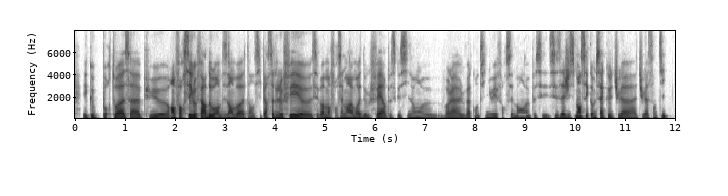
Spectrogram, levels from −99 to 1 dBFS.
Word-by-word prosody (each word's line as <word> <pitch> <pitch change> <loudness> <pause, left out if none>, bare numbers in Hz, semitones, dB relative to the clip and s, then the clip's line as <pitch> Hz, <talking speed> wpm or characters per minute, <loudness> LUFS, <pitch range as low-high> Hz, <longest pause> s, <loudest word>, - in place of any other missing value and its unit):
et - - -4
que, 175 - +1
pour 165 +1 -6
toi, 185 -1 +4
ça 165 -2 0
a 160 - 0
pu, 180 +4 -2
heu, 155 -2 +1
renforcer 175 +4 +5
le 175 -3 +6
fardeau 180 +3 +6
en 160 -3 +2
disant: 155 +2 -1
«Bah 145 -2 +1
attends, 150 +1 -6
si - - -12
personne 160 0 0
le 160 - +4
fait, 200 +4 +5
heu, 145 -1 +1
c'est 155 +2 -7
vraiment 160 +2 0
forcément 165 +1 -3
à 160 - +1
moi 170 +1 0
de 155 -1 -5
le 150 - -6
faire 180 +3 +1
parce 150 -1 -10
que 155 - -8
sinon, 160 +3 -4
heu, 145 -1 -8 0.2
voilà, 160 -2 -4
elle 145 - -7
va 145 0 -4
continuer 155 +3 -5
forcément 80 - -5
un 80 -1 -5
peu 160 - -11
ses 85 - -9
ses 160 -1 -5
agissements», 160 +8 +3
c'est 180 -5 +4
comme 170 0 +1
ça 200 +5 +1
que 190 -1 -4
tu 170 0 -3
l'as 155 -2 -3
tu 150 - -9
l'as 165 - -3
senti? 170 +10 -6
160 Hz, 255 wpm, -20 LUFS, 150-175 Hz, 0.2 s, le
